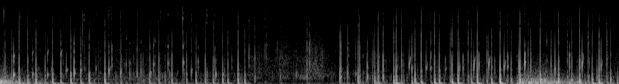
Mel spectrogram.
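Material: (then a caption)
Synthetic leather. Fingertips tap rapidly on a black bicycle saddle held in one hand, with a smooth synthetic leather cover, red trim, and a padded top over a plastic shell. The taps are soft, dull and low-pitched thumps with almost no ring. They ease into a quieter stretch midway, then pick up again and grow louder toward the end.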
